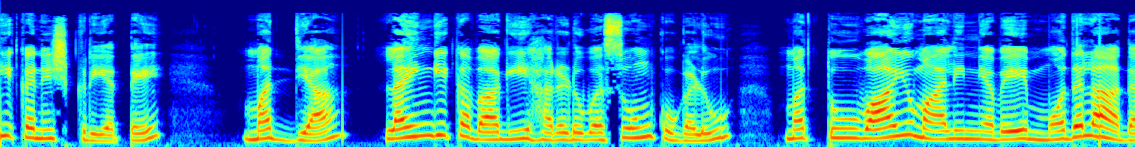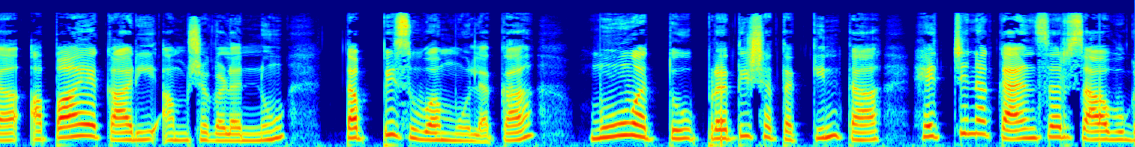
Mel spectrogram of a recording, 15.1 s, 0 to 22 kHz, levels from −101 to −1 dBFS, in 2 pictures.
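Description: Overlapping chunks: speech processed in 2.5 s chunks, each starting about 23 ms early, replays that sliver at every join as a regular stutter-click at 2.28–2.30 s (before "ಲೈಂಗಿಕವಾಗಿ ಹರಡುವ ಸೋಂಕುಗಳು ಮತ್ತು"), 4.80–4.83 s (before "ಮತ್ತು ವಾಯು ಮಾಲಿನ್ಯವೇ"), 7.33–7.35 s, 9.85–9.87 s (before "ತಪ್ಪಿಸುವ ಮೂಲಕ"), 12.37–12.40 s and 14.90–14.92 s.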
